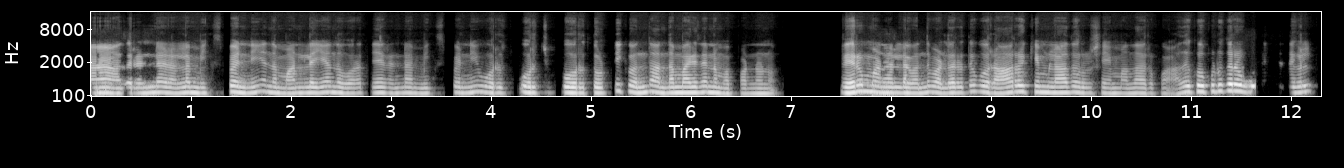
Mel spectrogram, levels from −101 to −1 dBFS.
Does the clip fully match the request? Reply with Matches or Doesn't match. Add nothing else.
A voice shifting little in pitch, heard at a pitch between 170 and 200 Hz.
Matches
